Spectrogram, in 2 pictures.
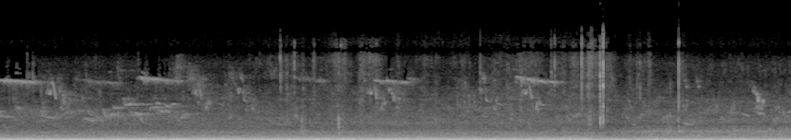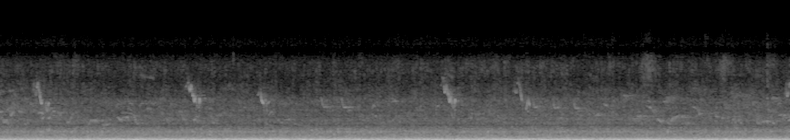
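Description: Outdoor ambience: a steady low background rumble with short, high bird chirps repeating every second or two, some of them quick falling notes.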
